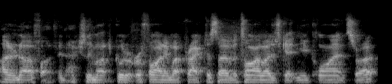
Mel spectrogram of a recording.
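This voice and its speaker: In a put-on character voice, a man rasps his lines at a very fast pace. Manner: deadpan.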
